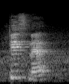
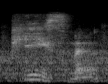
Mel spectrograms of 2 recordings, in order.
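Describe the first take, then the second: First: The first word has a short 'i' vowel. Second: The first word has a long 'ee' vowel. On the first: It refers to urinating. The speaker calls it wrong. "But when you say piss" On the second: It means peace. The speaker calls it right. "we should be saying"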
